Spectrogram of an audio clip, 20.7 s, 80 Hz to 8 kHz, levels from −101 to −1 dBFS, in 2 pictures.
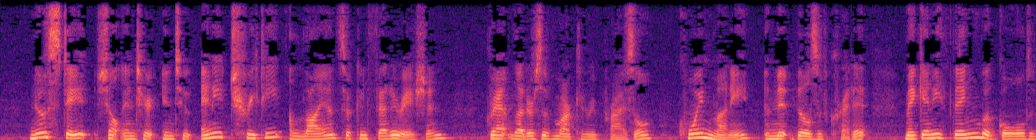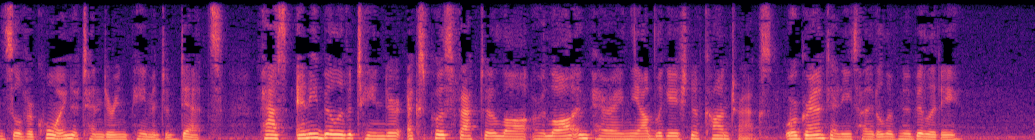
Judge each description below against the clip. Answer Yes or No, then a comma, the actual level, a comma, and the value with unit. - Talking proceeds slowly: No, average, 170 wpm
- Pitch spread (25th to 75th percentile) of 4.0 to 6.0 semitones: Yes, average, 4.6 semitones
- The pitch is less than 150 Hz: No, medium, 170 Hz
